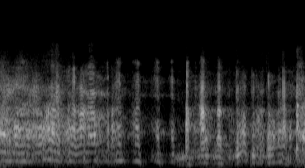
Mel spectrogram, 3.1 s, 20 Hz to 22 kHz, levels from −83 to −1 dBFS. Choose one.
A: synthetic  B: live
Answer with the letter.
A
